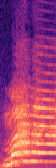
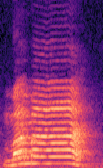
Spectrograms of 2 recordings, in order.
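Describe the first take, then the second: First: The word is screamed at full volume. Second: The word is called out fairly loudly. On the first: The child urgently needs attention. "berteriak, menjerit" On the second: The child needs more attention. "nangisnya agak keras ya"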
